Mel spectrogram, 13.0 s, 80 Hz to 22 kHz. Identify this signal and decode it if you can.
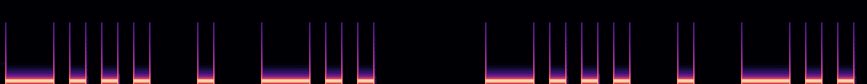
Morse code, heard as a keyed tone, about 5 wpm, 250 Hz. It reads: BED BED
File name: morse / morse-training-05WPM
